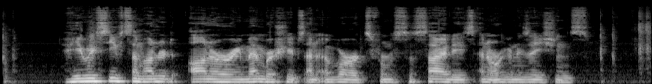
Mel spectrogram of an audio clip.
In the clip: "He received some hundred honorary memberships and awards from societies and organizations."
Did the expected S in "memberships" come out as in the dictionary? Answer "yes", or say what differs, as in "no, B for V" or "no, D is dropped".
yes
